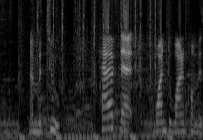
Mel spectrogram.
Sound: typewriter clicks

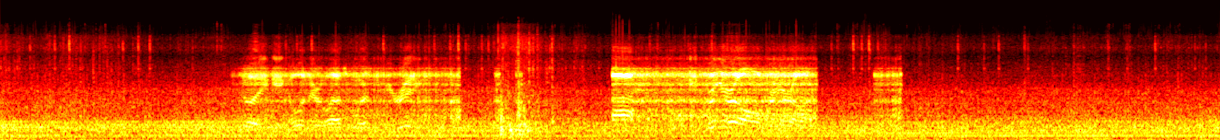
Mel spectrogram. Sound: static-filled radio chatter

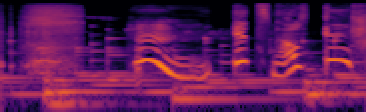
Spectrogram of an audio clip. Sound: sniffs

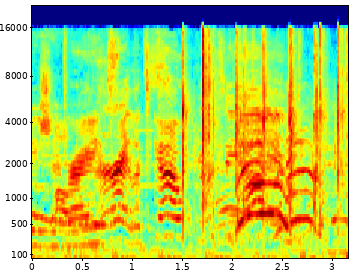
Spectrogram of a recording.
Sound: applause

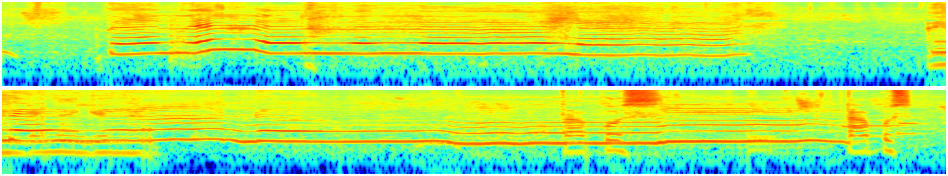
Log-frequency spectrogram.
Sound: hums a melody

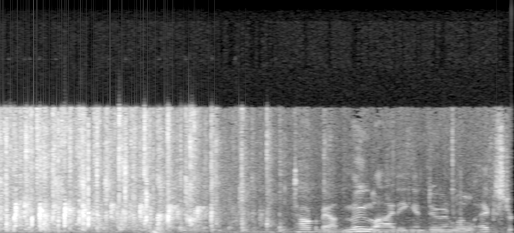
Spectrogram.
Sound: applause

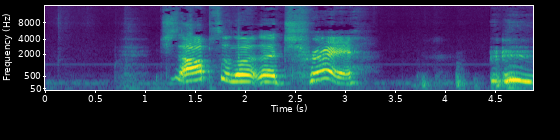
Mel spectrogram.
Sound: weird accent arrives

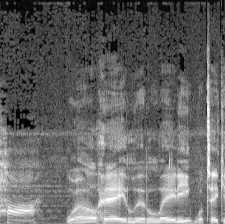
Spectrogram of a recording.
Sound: imitating John Wayne

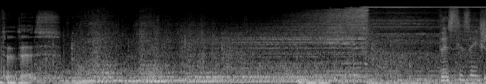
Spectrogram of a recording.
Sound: engine revving

